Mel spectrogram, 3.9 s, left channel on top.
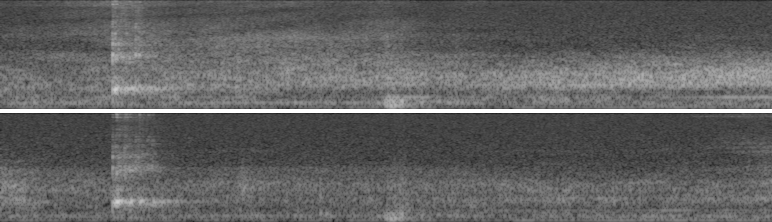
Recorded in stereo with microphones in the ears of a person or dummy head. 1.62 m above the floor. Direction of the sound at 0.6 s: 40° left (ahead or behind).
